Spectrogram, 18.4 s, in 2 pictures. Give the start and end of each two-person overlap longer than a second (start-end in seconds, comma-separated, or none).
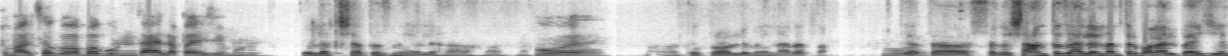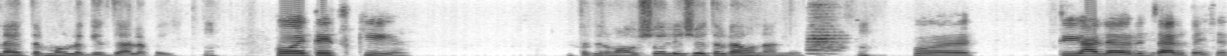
none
